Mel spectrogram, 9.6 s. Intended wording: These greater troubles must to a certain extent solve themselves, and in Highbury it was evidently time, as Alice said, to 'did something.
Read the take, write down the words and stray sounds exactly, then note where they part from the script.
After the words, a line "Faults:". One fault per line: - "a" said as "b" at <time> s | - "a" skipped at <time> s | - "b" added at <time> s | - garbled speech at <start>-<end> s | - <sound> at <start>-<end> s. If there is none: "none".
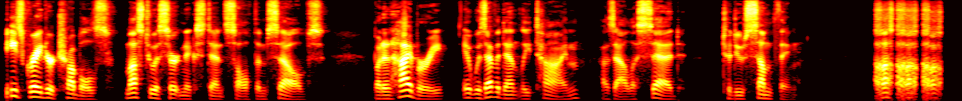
These greater troubles must to a certain extent solve themselves, but in Highbury it was evidently time, as Alice said, to 'do something.
Faults:
- dropout at 0.1-0.1 s
- "and" said as "but" at 3.7 s
- "did" said as "do" at 7.3 s
- laugh at 8.7-9.4 s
